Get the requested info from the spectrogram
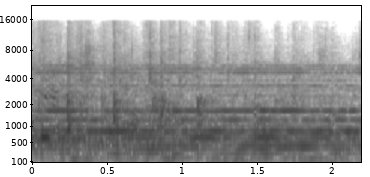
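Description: Music with held, steady chord tones, and a few scattered claps early on.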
